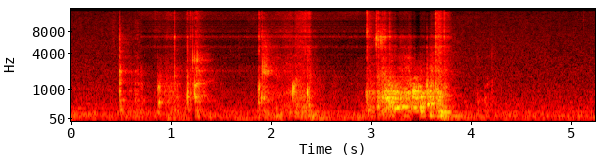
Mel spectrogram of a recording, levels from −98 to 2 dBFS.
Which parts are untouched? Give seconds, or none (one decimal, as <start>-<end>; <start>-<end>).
0.0-0.7; 3.8-5.2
